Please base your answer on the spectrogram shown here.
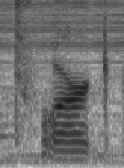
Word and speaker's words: twerk: I love to just torque all the time. Twerk. Never say Torque. I never say it right. I always say torque like a torque wrench.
